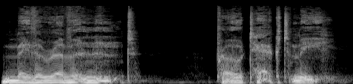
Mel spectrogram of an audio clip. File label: death; dota; phantom assassin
